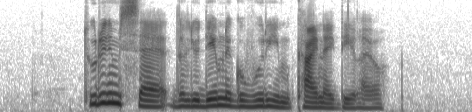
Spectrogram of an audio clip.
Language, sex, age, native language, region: Slovenian, female, 18-29, Slovenian, Central Slovenia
